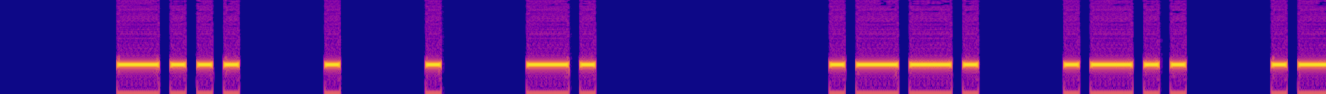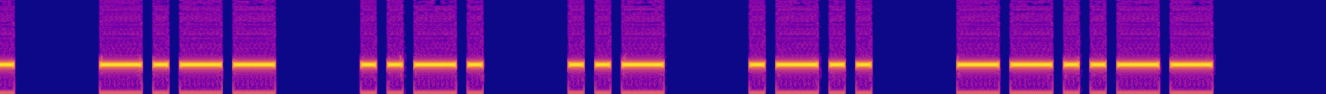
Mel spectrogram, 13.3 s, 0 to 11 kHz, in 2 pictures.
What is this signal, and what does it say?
Morse code, heard as a keyed tone, about 18 wpm, spaced as for 12 wpm, 1000 Hz. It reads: BEEN PLAYFUL,
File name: qotdfiles / 12wpm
